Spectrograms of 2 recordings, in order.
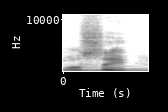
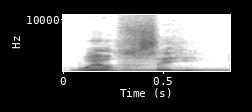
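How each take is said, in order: First: It is said quickly and in a casual, offhand way. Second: It is said in a drawn-out, dramatic, played-up way. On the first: The news is being brushed off without much interest. "very quick and very like nonchalant" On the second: The news is being treated as a big surprise. "He doesn't act it up. He doesn't play it up"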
